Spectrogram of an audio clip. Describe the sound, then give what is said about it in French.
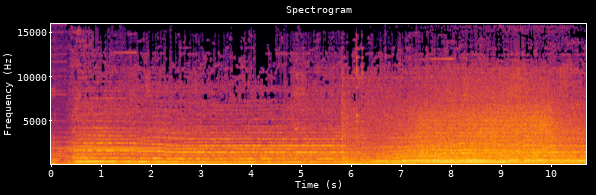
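A steam train's whistle sounds loud and sustained, a harmonic shrill tone running continuously with hissing escaping steam and rumbling machinery beneath, shifting pitch midway as the blast continues. “Nos concitoyens apprécient notamment le sifflement de la vapeur qui s'échappe, les petites énergies de engrenage.”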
